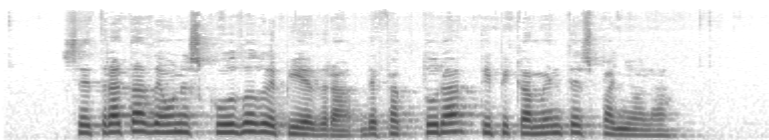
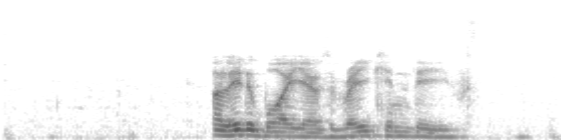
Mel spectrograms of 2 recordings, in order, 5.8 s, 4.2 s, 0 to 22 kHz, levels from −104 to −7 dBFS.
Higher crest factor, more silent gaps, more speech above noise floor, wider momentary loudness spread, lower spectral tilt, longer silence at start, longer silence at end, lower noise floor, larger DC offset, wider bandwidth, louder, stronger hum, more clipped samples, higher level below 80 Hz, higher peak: second, 16 dB vs 22 dB; neither; first, 41 dB vs 36 dB; second, 9 LU vs 12 LU; second, -6.5 dB/octave vs -8 dB/octave; second, 0.5 s vs 1.6 s; first, 0.7 s vs 0.25 s; second, -79 dBFS vs -88 dBFS; neither; first, 16 kHz vs 9 kHz; first, -39 LUFS vs -52 LUFS; neither; neither; about the same, -84 dBFS vs -86 dBFS; first, -24 dBFS vs -34 dBFS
